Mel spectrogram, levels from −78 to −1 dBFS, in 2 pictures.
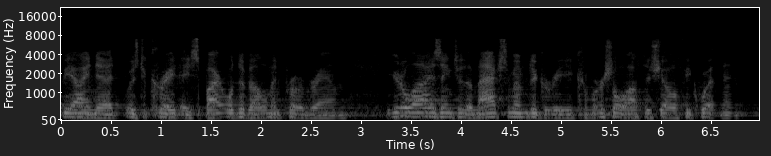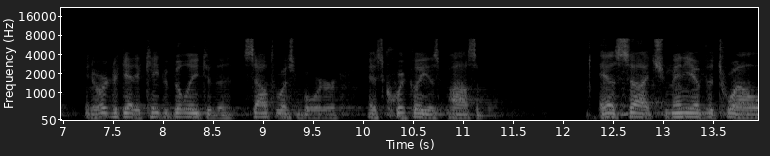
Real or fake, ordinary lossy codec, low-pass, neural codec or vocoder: fake; Opus, 64 kbps; 7.2 kHz; vocoder, 24 kHz, 100 mel bands, Vocos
